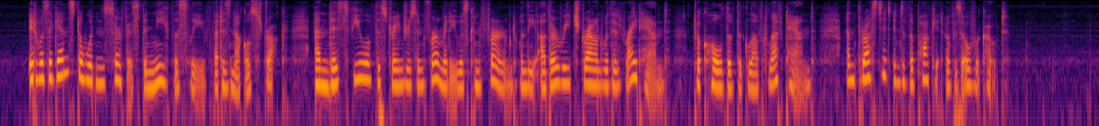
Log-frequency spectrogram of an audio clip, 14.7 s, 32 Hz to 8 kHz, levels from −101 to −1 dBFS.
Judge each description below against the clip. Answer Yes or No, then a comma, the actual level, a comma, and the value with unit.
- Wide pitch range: No, average, 4.9 semitones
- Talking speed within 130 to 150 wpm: No, average, 190 wpm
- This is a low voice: No, high, 195 Hz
